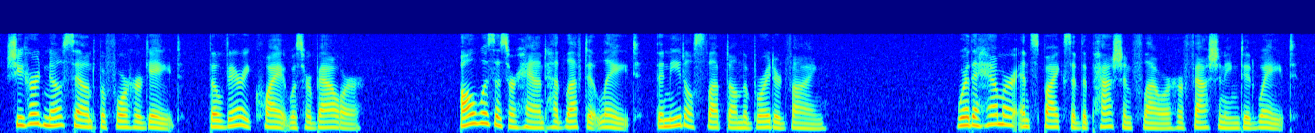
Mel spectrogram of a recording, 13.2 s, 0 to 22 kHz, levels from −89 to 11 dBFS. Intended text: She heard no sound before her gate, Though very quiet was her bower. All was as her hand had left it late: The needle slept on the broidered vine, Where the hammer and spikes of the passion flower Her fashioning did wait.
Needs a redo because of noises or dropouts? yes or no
no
